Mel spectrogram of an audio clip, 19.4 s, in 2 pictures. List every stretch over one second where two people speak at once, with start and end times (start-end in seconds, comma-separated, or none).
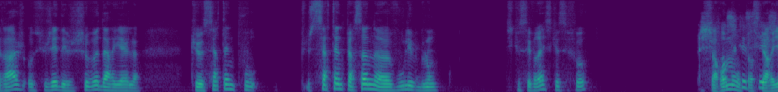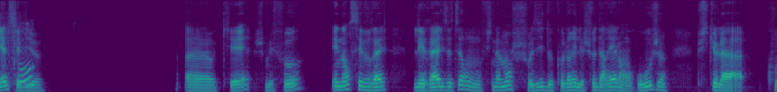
8.8-10.2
